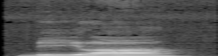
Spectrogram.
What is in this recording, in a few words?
white Czech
